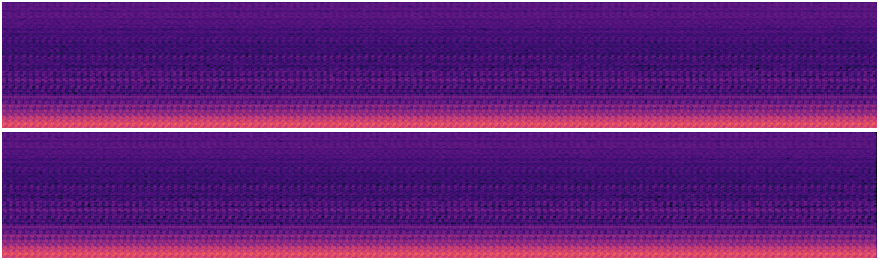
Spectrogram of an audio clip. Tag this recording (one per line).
machine
motor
